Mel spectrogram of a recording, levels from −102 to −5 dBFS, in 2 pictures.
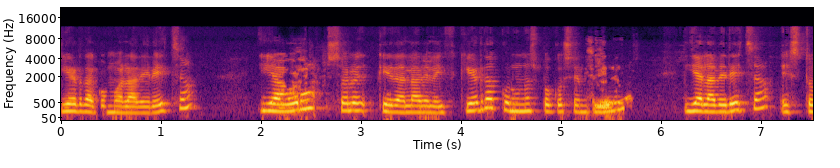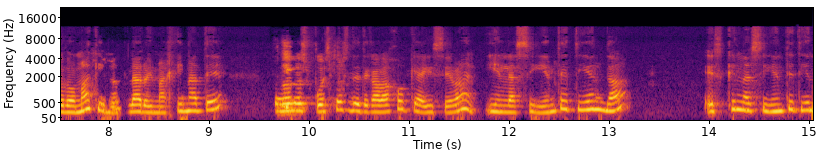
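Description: From 2.25 to 2.51 s the talker's level sags slightly, by about 5 dB, while a faint second voice sits well underneath from 2.31 to 2.78 s, about 25 dB down. These are the two faults that recur through the clip.

The dip is speech suppressed in double talk. When both sides speak at once, the echo canceller likely cannot tell the near talker from the loudspeaker echo, so it turns everything down. It does so harder later: about 20 dB from 5.46 to 5.79 s and from 7.97 to 8.22 s. It dips again by about 10 dB from 9.66 to 10.29 s.

The second voice is the other side's voice leaking through. It is heard from 5.25 to 5.44 s at about 10 dB below the talker and from 7.94 to 8.15 s at about 15 dB below. It is strongest from 9.68 to 10.42 s, nearly as loud as the talker. This is likely loudspeaker playback reaching the microphone that the canceller failed to remove.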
